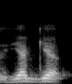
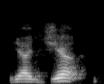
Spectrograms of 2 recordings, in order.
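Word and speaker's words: यज्ञ: So Yajya, generally we pronounce it as Yagya, Jnana, but correct pronunciation is Jnana, Yajya.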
